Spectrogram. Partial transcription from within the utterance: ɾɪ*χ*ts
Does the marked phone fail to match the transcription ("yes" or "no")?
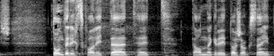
no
